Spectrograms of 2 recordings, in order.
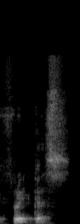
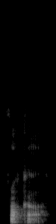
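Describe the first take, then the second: First: It is said in an American Southern way. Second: It is said in a standard British way. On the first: This is how people in the American deep south say it. The speaker calls it wrong. "if you're in the U S and you're like from the deep south, they say fracas" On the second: This is the accepted way to say it. The speaker calls it right. "the correct way to say it is fracas"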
